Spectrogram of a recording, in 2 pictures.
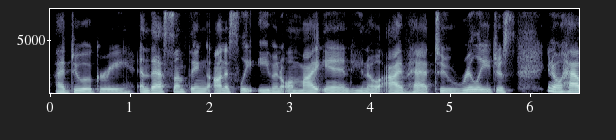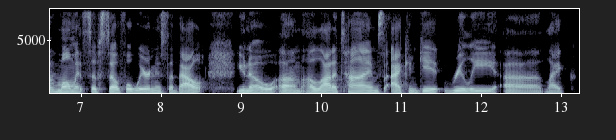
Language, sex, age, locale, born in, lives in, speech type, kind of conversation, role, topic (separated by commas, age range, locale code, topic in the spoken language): English, female, 30-34, en-US, United States, United States, conversation, unstructured, none, What does a sincere apology sound like to you?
